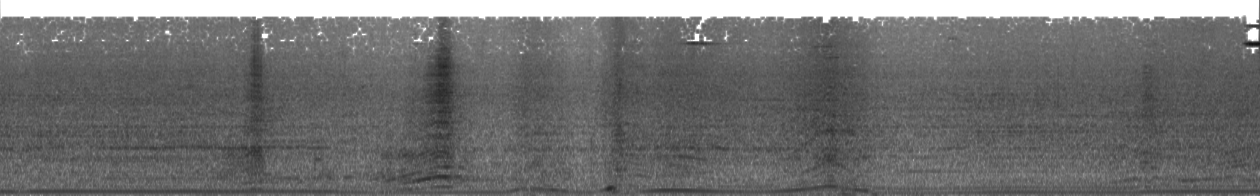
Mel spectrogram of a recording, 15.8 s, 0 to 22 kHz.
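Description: Lamborghini Veneno's V12 engine running steadily, then revving up and down several times in the middle, with a single sharp crack about seven and a half seconds in, before settling back into a steady drone near the end.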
